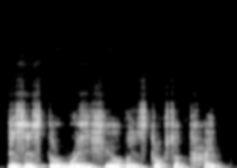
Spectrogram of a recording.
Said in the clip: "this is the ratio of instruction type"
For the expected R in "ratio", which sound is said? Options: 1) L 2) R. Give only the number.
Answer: 2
